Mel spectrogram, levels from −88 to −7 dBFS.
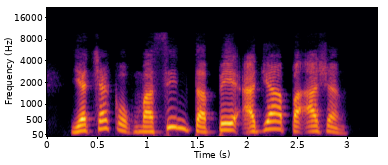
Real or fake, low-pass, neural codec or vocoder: fake; 9.9 kHz; codec, 24 kHz, 0.9 kbps, DualCodec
